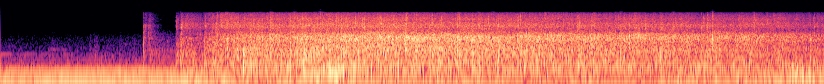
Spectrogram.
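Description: A couple of lone claps about a second and a half in, then an audience breaks into full, steady applause.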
